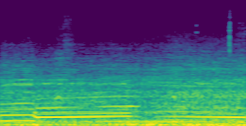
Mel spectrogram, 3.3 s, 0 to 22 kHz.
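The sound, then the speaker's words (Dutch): A 510-horsepower sports car engine drones loudly with a steady, buzzing harmonic tone, its pitch stepping up once early on, then holding a strong, even revving note with no one speaking. “En vooral misschien ook wel buiten, maar het is echt alsof je met een racer bezig bent. Een 911 Cup auto.”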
